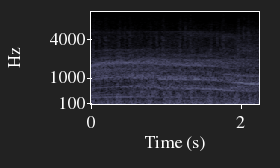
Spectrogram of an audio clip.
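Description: A single long held tone from the anime's soundtrack, sagging slightly in pitch as it goes on, heard faintly under the room.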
